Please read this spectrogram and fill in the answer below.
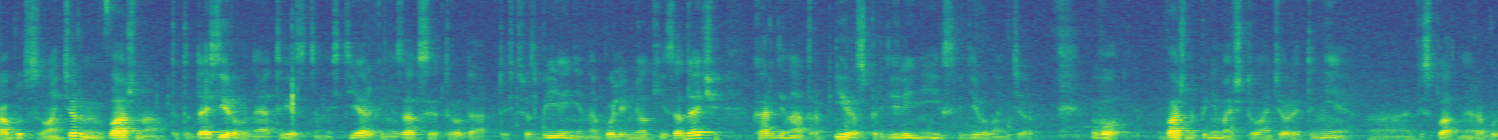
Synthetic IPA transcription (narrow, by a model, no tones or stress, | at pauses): ɐbo̞t̪ə̥svəlˠɐnʲtʲo̞ɾəmʲɪvaʐnəvot̪ɛt̪əd̪ɐzʲiɾəvənːəjəɐt̪vʲe̞t̪st̪vʲɪnːəsʲtʲiɐrɡənʲɪzat̪sɨ̰jə̰t̪ɾʊd̪a̰t̪o̞ɪsʲtʲrəzbʲɪjenʲɪjənɐ̰bo̞lʲɪjəmʲe̞lˠkʲɪjəzɐd̪at͡ɕɪ | kəɐrdʲɪnat̪əɾə̰mirəspɾʲɪdʲɪlʲenʲɪjəixsvʲɪ̰dʲivə̰lˠɐ̰nʲtʲo̞̰ɾə̰f | vo̞t̪ | vaʐnəpənʲɪma̰tʲʂt̪ovəlˠɐnʲtʲo̞ɾɨ̰ɛt̪ənʲɪ | bʲɪsplˠat̪nə̰jə̰ɾɐ̰bo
